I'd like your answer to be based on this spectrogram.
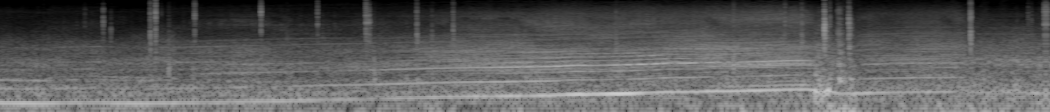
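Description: A race car engine in a racing video game, driven with Logitech pedals, holding a steady droning tone that climbs slowly in pitch under acceleration, with a few clicks and a brief shift-like burst near the end.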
